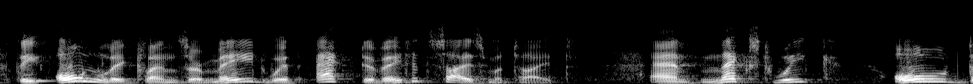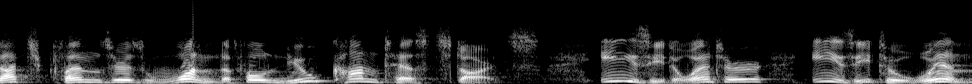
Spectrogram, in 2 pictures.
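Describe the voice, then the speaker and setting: A man announcing in 1940s radio style, reading scripted narration and sponsor pitches with emphatic, polished salesmanship. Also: husky. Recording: muffled scratchy old radio broadcast.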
